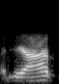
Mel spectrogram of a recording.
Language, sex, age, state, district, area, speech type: Hindi, male, 60+, Uttar Pradesh, Jaunpur, rural, conversation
